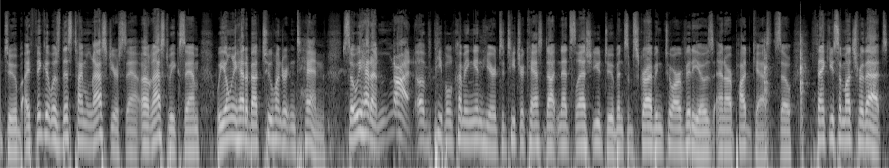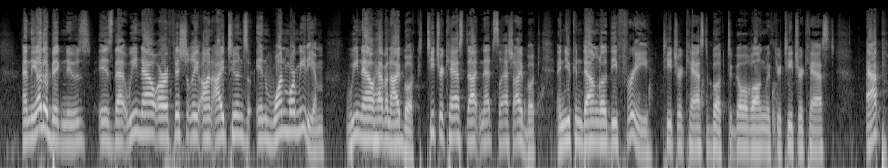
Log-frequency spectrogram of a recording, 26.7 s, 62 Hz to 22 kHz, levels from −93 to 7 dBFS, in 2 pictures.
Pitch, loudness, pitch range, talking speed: 150 Hz, -20 LUFS, 125-165 Hz, 195 wpm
